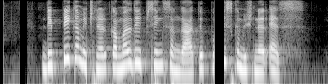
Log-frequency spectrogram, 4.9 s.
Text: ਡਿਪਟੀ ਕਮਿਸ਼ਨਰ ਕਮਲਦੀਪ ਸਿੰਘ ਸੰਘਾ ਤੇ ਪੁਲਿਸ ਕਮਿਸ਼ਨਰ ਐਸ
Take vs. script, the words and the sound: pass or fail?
fail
